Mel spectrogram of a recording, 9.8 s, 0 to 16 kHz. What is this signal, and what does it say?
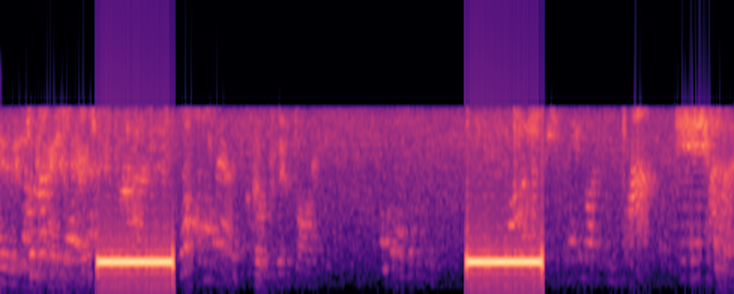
Ringback tone (Europe, 425 Hz), with speech.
